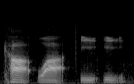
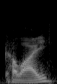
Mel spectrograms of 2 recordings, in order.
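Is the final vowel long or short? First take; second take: long; short. First: The final vowel is lengthened, held longer. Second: The final vowel is short, not lengthened. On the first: The speaker calls it right. "they don't lengthen because technically it's kawaii" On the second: The speaker calls it wrong. "they probably don't pronounce it correctly"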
